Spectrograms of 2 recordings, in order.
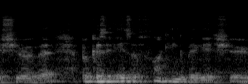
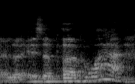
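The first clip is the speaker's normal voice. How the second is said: normal talking voice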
